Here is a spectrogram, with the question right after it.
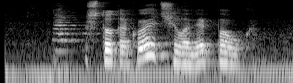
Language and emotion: Russian, neutral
